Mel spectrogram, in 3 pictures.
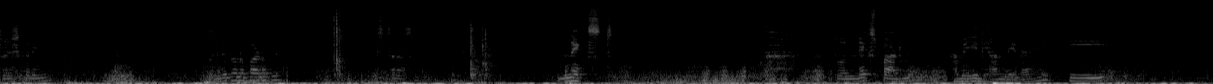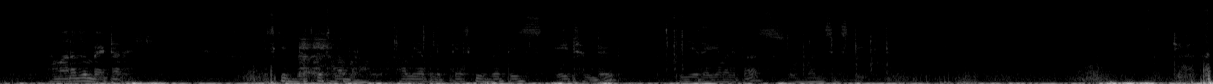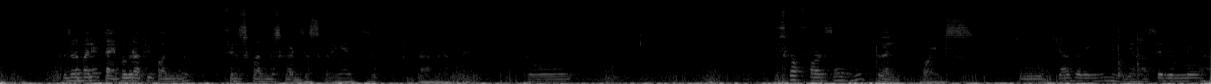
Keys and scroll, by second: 20.6 ctrl+s, 20.9 alt+Tab.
